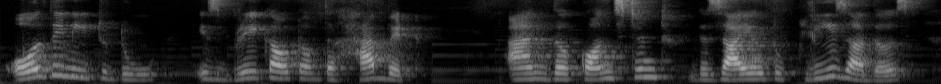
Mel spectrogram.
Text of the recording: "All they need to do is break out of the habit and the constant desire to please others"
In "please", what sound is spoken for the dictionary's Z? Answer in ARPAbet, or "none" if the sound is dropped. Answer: Z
